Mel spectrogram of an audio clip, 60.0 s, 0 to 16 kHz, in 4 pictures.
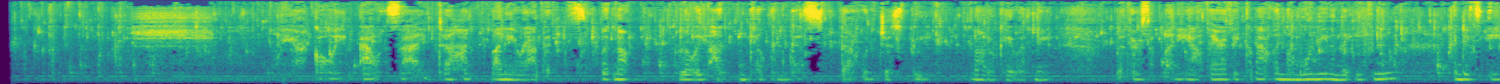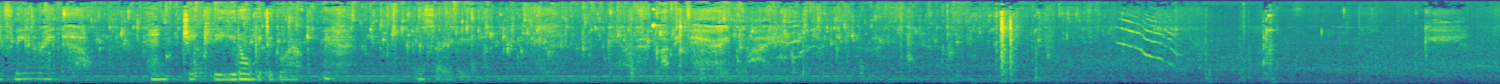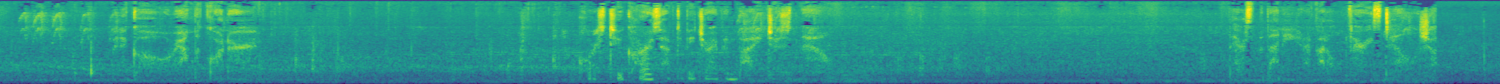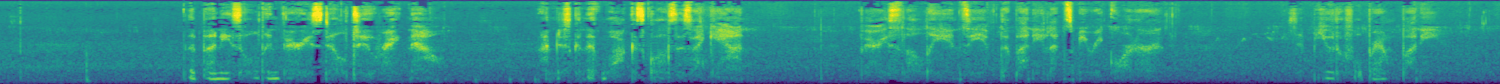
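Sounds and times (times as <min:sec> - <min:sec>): low steady hum: 0:00.1 - 0:44.7
hushing hiss: 0:01.2 - 0:06.2
woman whispering: 0:02.8 - 0:18.5, 0:21.1 - 0:23.2, 0:29.2 - 0:30.0, 0:31.1 - 0:32.7, 0:35.7 - 0:38.4, 0:42.3 - 0:44.4, 0:46.8 - 0:49.5, 0:50.4 - 0:52.6, 0:53.6 - 0:56.8, 0:57.9 - 0:59.5
door hinge squeak: 0:26.1 - 0:27.9.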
